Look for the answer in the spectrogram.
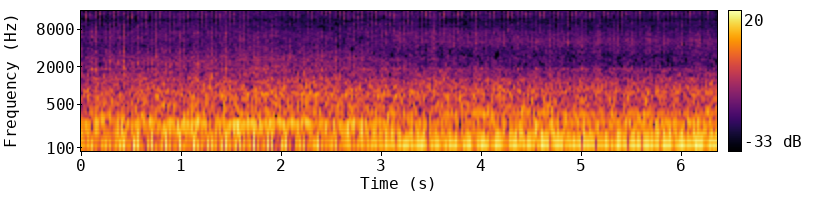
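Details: Toro TimeMaster mower after blade spindle shaft, spacer and bearing replacement, started outside with oil smoke burning off exhaust: small single-cylinder engine running steady, even and smooth, no knock or deck rattle; repair successful.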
